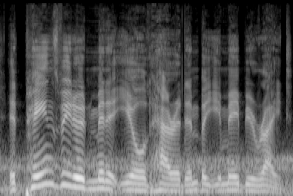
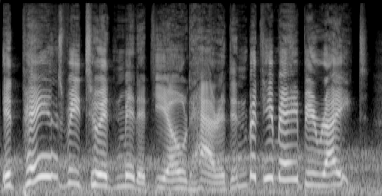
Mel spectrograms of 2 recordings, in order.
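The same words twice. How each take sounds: First: It is read in a weaker character voice. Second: It is read in a stronger character voice. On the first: The speaker calls it wrong. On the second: The speaker calls it right.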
